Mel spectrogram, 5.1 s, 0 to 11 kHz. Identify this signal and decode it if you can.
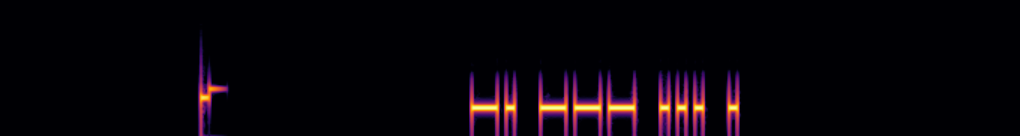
Morse code, heard as a keyed tone, about 28 wpm, 700 Hz. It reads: NOSE
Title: Top 1501-1750 Words 28wpm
